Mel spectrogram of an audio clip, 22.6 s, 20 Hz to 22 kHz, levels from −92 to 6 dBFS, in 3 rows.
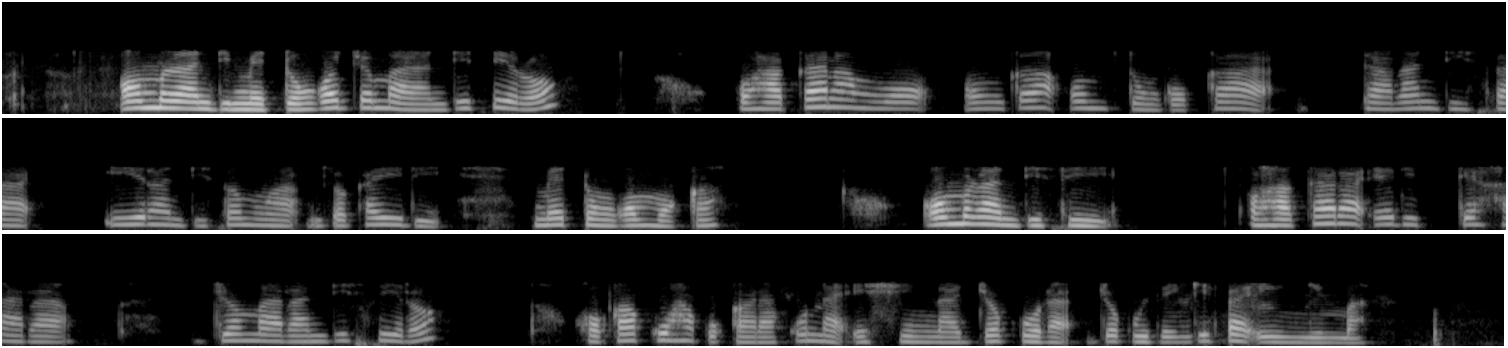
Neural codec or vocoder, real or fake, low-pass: codec, 16 kHz, 8 kbps, FunCodec, trained on Chinese and English, 25 frames a second; fake; 3.6 kHz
